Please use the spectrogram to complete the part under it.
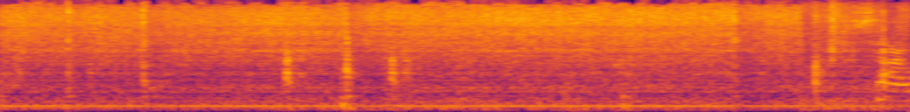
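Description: Meat for a spaghetti dish fries in a pan and is stirred. A steady, close sizzle runs throughout, broken by scattered scrapes and clicks from the utensil.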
